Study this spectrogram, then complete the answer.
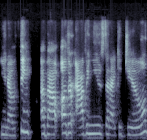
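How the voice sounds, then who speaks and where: A woman with a Californian accent speaks at a moderate pace, her tone bright and sharp. Her pitch is fairly high, with ordinary variation. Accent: Californian American English. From Philippines, raised in the San Francisco Bay Area from age seven. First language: a Philippine language (English is her third language). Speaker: recruiting manager, panelist. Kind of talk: panel discussion. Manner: casual, with frequent fillers.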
